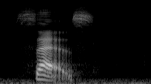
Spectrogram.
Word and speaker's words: says: He says he'll be here on time. Says. Now this one is that short E sound again. Says. Instead of says, like it's spelled, it's usually pronounced as says.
